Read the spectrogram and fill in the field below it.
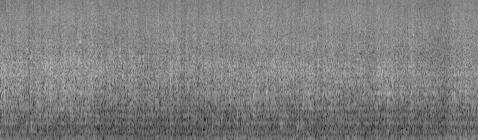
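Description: Lamb chunks fry over medium heat in a pan while being stirred, a loud, close, continuous hissing sizzle with occasional scraping shifts, steady throughout and with no voices.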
